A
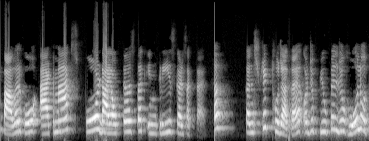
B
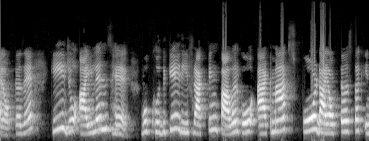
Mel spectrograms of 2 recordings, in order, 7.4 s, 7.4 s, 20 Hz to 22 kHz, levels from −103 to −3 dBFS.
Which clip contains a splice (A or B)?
A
